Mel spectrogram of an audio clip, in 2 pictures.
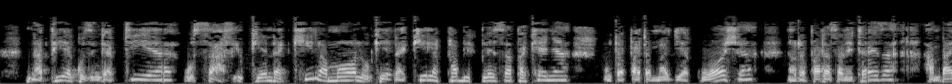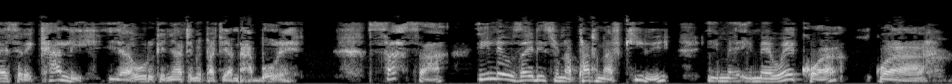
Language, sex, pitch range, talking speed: Swahili, male, 145-210 Hz, 115 wpm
